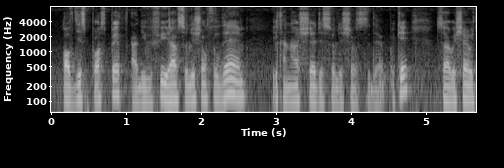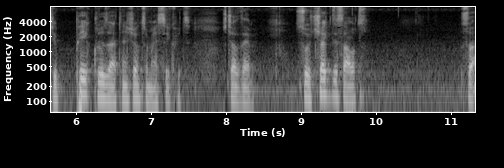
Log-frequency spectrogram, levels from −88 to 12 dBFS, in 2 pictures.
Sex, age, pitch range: male, 20-39, 95-130 Hz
